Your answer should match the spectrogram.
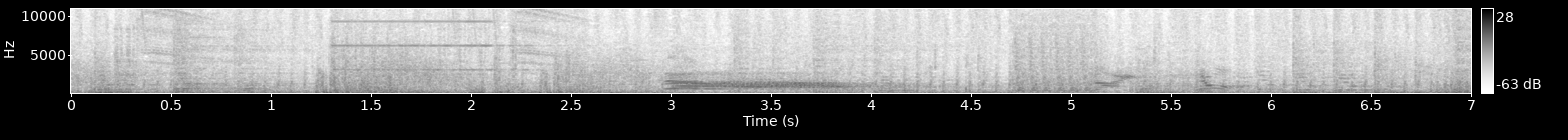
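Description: Gunfire in the video game Metal Gear Solid: dense, loud bursts of rapid shots and metallic clatter with crashing impacts, continuous over a busy, noisy background.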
